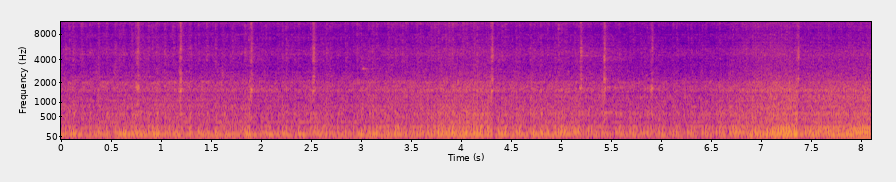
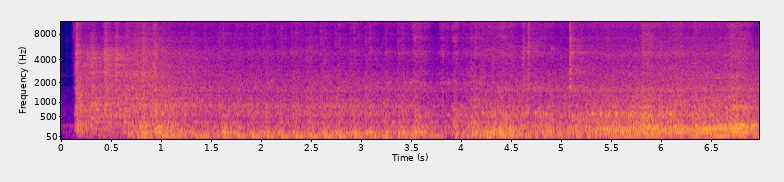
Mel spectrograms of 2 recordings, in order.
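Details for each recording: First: 1976 BMW 2002, Weber carbs, big camshaft, long-tube headers, ANSA exhaust, first run after 22 years: rough uneven loping idle with faint ticking, ignition timing keeps running away. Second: 1976 BMW 2002, Weber carbs, big camshaft, long-tube headers, ANSA exhaust, after 22 years, after fixing way-off points gap and checking dwell: fires instantly, steady even idle with slight rise in speed, runs pretty good.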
